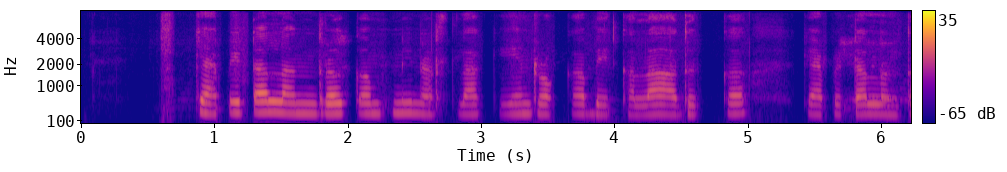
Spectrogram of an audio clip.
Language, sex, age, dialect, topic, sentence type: Kannada, female, 25-30, Northeastern, banking, statement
